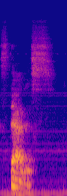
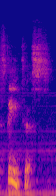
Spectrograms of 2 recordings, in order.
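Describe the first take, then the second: First: It is said with an American accent. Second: It is said with a British accent.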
